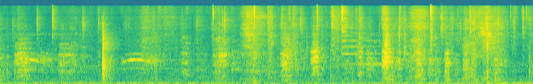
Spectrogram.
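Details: Field-line Labrador Retriever Bisuke at mating time, breathing in quick, steady, raspy pants, with faint brief tonal squeaks and low background hum.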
